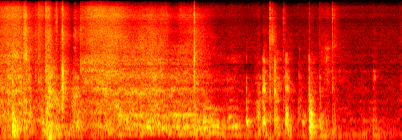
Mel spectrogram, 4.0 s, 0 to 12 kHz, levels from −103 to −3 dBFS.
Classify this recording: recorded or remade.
remade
